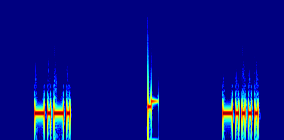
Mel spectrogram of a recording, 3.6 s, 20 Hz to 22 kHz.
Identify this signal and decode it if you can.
Morse code, heard as a keyed tone, about 30 wpm, 700 Hz. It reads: C 6
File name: Single-Letter-Number-30wpm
